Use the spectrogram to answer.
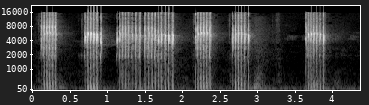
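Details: Kingfisher calling in grating, high rattled bursts of fast clicks, some bursts joined into a longer chatter, spaced irregularly with clean pauses between them.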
